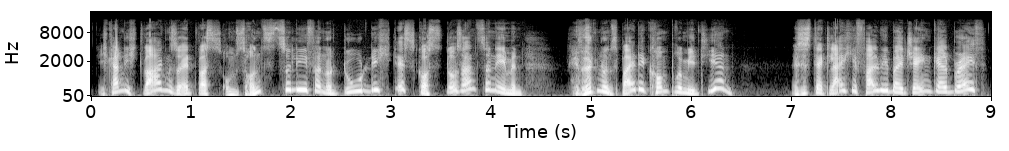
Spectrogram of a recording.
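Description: A scheming persuader who talks down to his listener, coaxing and lecturing, as a man reads him in a raised, lively voice. The voice sits well above the reader's own and swoops about. It is a dry, close audiobook recording. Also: sits high, moderate pace, creaky, no echo, voice pushed up, exaggerated voice. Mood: persuasive. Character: scheming smooth-talking man, cold persuader. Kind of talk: audiobook character voicing.

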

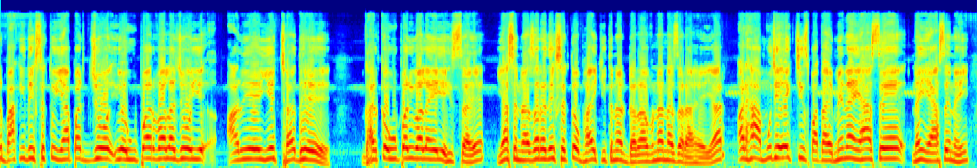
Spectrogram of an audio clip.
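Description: A young man giving excitable gameplay commentary, talking straight to viewers with lots of exclamations. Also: sits high, no echo. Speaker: gaming YouTuber.

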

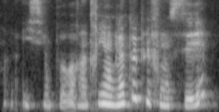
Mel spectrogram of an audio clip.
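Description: Her voice is husky, mid-range and sing-song, and she talks fast while coloring live on stream. She alternates French and English, repeats each step for viewers, reads chat, and murmurs softly when absorbed in the coloring.

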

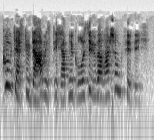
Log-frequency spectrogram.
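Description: A woman's voice: sits high, animated, fast talker, bright, forceful tone. A woman dubbing a doting middle-aged wife and new grandmother in a German film, fussing and cooing.

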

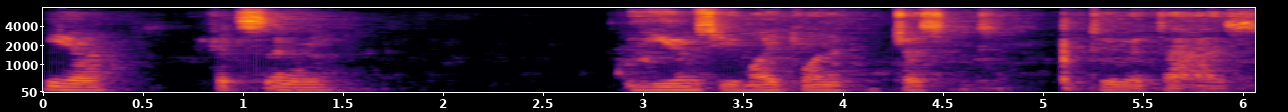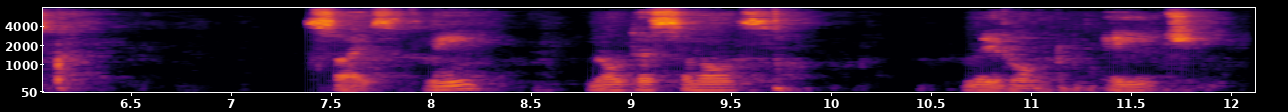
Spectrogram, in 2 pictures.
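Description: A man calmly explaining software settings step by step, thinking aloud as he goes, in a tutorial voice-over. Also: lowish voice, extremely slow, gravelly, long pauses, dull audio, a little hiss or hum. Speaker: instructor.

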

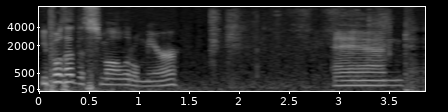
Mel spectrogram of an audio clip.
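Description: Bright-voiced man running a tabletop game. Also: mid-range voice, lively intonation, takes it slowly, a little hiss or hum, rough recording. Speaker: game master. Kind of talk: casual tabletop game narration.

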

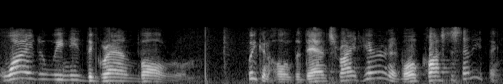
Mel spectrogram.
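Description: Blustering, stubborn small-town American husband: swinging pitch, indignant, vintage radio comedy, muffled recording. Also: male voice, huge pitch swings, normal speed. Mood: grumbling, objecting. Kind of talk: mid-century American radio comedy acting. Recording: dull, faintly noisy vintage radio recording.

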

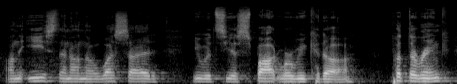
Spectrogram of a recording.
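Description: Man, Upper Midwest American accent, flat delivery, mellow voice, halting with fillers, council chamber. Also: mid-range voice. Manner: hesitant, many fillers. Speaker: city staff presenting to council. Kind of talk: council meeting presentation.

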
